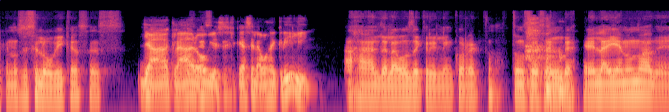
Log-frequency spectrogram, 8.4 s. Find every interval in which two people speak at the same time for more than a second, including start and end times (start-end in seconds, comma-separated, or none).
none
